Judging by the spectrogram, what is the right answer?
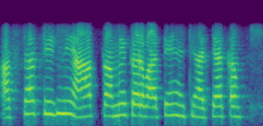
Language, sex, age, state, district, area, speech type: Hindi, female, 30-45, Uttar Pradesh, Prayagraj, urban, conversation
